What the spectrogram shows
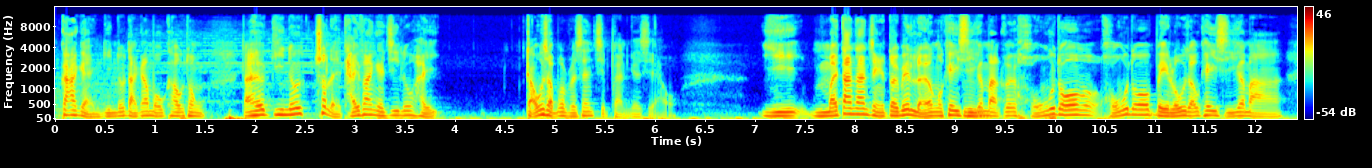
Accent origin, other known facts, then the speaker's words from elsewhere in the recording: Hong Kong; 咁但係呢、這個只係我哋香港人嘅睇法啦。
